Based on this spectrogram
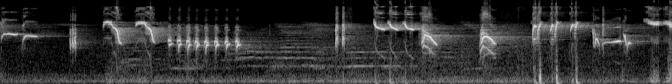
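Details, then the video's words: Sulingan, also called tledekan, a songbird known for imitating other birds' notes, singing in a flute-like 'nyuling' style full of 'isian' fill-ins: high whistled slurs and short downswept notes, then a fast run of even clipped chips, with sharp clicks between phrases. "Burung Tledekan Gacor Suara Nyuling Muntahin Isian FULL"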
